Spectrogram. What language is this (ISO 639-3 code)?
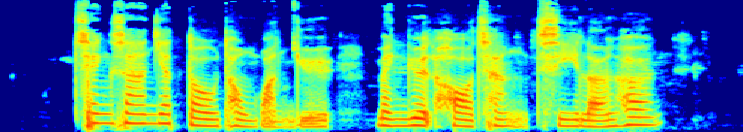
yue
